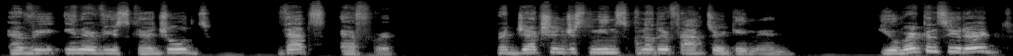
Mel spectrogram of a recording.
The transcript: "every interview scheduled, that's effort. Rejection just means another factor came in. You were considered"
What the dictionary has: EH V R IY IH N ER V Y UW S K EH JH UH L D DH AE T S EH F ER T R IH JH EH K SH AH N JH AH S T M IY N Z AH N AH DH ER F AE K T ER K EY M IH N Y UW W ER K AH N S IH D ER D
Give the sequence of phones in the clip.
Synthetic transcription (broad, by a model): EH V R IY IH N ER V Y UW S K EH JH UH L D DH AE T S EH F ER T R IH JH EH K SH AH N JH AH S T M IY N S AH N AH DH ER F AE K T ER K EY M IH N Y UW W ER K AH N S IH D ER D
